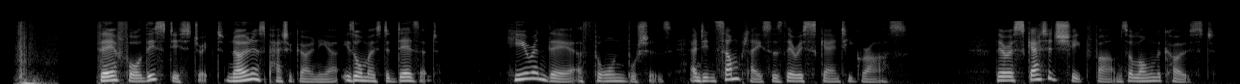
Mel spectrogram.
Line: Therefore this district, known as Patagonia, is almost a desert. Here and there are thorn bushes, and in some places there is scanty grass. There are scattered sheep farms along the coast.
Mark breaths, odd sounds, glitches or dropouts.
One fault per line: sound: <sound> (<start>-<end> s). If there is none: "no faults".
sound: whoosh (0.1-0.6 s)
